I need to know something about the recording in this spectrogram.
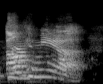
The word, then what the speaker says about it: Alchemia: How do you Alchemia.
